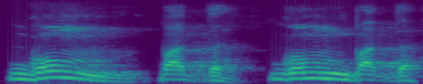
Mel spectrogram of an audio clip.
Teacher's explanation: جب اردو میں بے سے پہلے نون ساکن آ جائے، بے سے پہلے نون ساکن آ جائے تو نون کو غنے میں بدل دیا جاتا ہے، اور اس کے ساتھ بے سے پہلے میم کی آواز پیدا کی جاتی ہے۔ تو گنبد، اس میں نون کی آواز ظاہر نہیں ہوگی۔ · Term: نون غنہ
